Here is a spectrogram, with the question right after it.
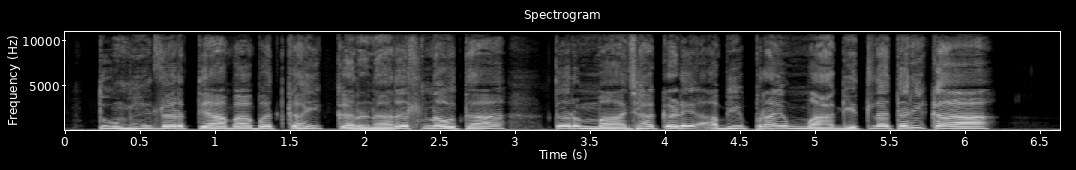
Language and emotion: Marathi, disgusted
